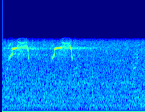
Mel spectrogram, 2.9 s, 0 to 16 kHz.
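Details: Two young red-tailed hawks on the Plant Science stacks at Cornell, on 30 July 2013 at 8:05 pm, cry at the hawk Ezra: two thin, high slurred cries about a second apart, over a steady low rumble.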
